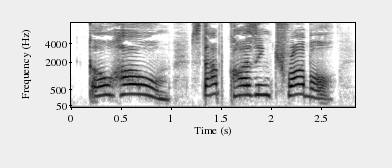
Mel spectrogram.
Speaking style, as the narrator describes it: she yelled to the Vikings

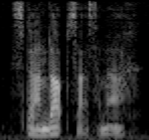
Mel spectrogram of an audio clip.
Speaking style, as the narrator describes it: he said quietly

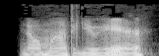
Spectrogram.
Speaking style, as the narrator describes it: he murmured

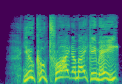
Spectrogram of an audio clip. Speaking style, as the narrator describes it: Daniel was shouting

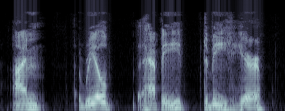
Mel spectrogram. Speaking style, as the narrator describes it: Brad began in a trembling monotone

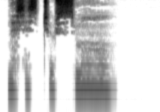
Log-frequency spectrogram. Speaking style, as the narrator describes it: Yasna mumbled

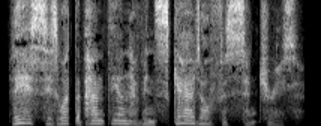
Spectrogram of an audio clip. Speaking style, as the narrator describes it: she sighed

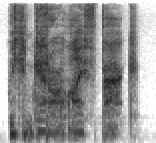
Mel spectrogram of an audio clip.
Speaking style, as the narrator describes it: he whispers

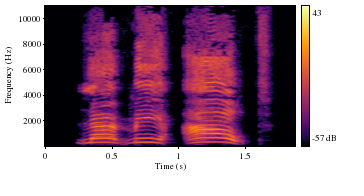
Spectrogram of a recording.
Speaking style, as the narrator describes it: he shouted

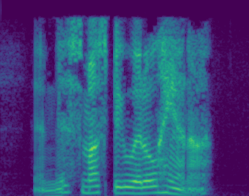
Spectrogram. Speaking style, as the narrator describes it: he says softly, his mouth just a few inches away from her ear

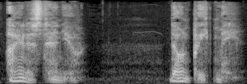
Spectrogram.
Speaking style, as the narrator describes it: He caught his breath and answered hoarsely

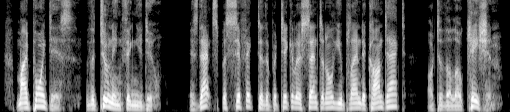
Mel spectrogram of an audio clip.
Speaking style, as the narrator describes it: He gasped

